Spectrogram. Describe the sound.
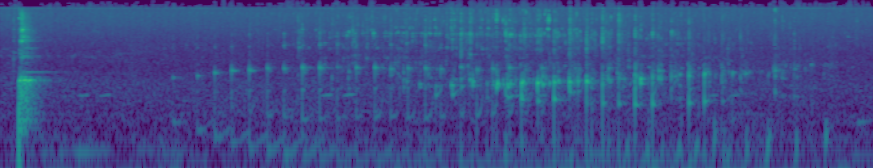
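Very old brandy is poured, opening with a sharp knock and then a long run of rapid liquid glugs and gurgles. The glugs grow louder and denser toward the middle and continue to the end.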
